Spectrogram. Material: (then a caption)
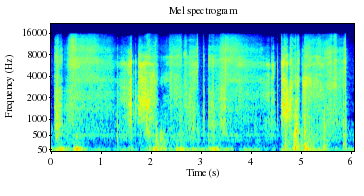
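Paper. Fingertips rub along the paper pages of a thick paperback graphic novel resting on a table and flip them over. Bright, papery rustling and swishing sweeps run through the clip, broken by short, sharp snaps as pages turn.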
